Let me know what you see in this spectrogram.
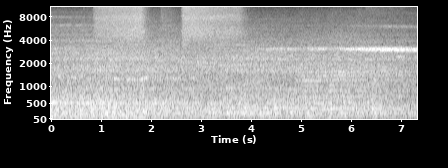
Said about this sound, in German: Heute geht es mit dem Nightjet, das ist der Nachtreisezug der ÖBB, das ist die österreichische Bahn, von Koblenz nach München.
